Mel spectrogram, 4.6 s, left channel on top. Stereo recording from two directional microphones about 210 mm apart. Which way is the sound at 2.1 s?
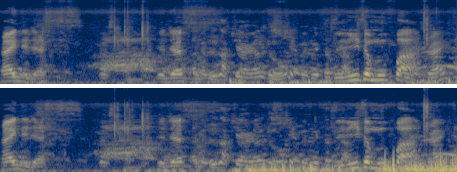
60° left (ahead or behind).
